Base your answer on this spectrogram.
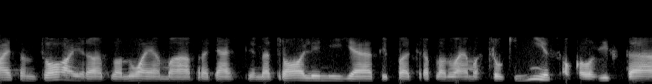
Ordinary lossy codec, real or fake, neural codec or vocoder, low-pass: AAC, 32 kbps; real; none; 3.6 kHz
